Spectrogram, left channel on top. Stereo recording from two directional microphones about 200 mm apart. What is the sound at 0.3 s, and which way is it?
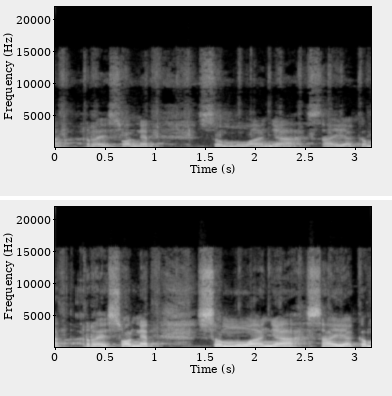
Speech, 55° right (ahead or behind).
